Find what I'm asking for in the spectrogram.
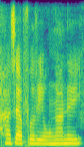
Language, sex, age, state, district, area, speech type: Bodo, female, 60+, Assam, Baksa, urban, spontaneous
